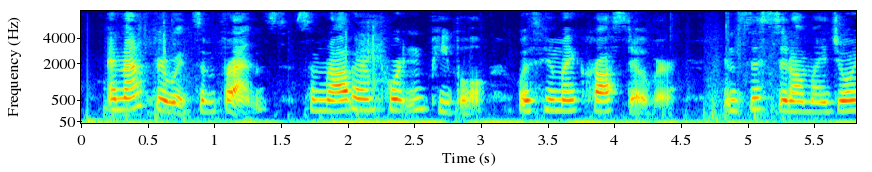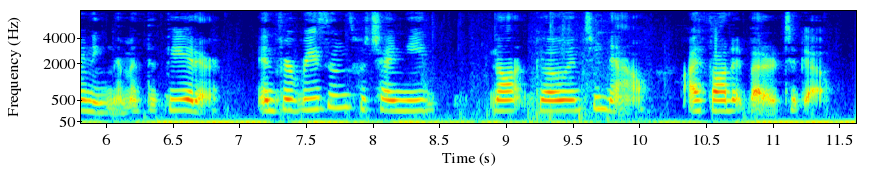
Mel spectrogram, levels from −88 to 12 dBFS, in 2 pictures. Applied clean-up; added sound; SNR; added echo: none; Livestock, farm animals, working animals; 10 dB; none.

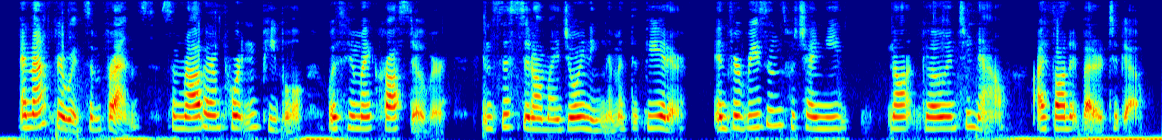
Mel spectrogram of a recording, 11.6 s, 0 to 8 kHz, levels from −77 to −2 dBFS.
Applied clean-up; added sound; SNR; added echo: neural mask model Resemble Enhance denoiser.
